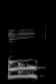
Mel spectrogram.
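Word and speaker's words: phở: This one is Pho Kim. And I was like, no, mom, it's pronounced pho.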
